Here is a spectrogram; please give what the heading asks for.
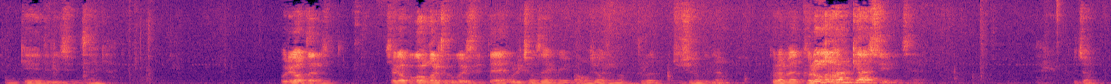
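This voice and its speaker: A man's voice: mid-range voice, lively intonation, fast talker, long pauses, darkish tone. A man who is a senior pastor, giving a conversational Sunday sermon and prayer in a church sanctuary and often putting questions to the congregation. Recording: echoey hall, mic at a distance, faint hiss.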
